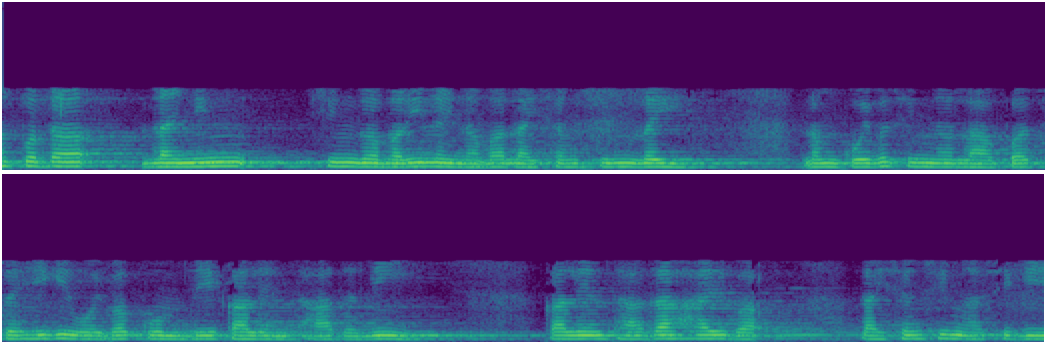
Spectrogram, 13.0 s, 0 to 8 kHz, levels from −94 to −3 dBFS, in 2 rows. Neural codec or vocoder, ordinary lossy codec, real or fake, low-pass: none; AAC, 16 kbps; real; 7.2 kHz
